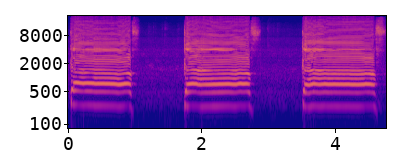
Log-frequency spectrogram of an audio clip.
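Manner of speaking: slow model of کاف; drawn-out letter demo. Shown as a demonstration. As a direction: stretch each کاف slowly. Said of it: "یہ بڑی قاف اور چھوٹی کاف".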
